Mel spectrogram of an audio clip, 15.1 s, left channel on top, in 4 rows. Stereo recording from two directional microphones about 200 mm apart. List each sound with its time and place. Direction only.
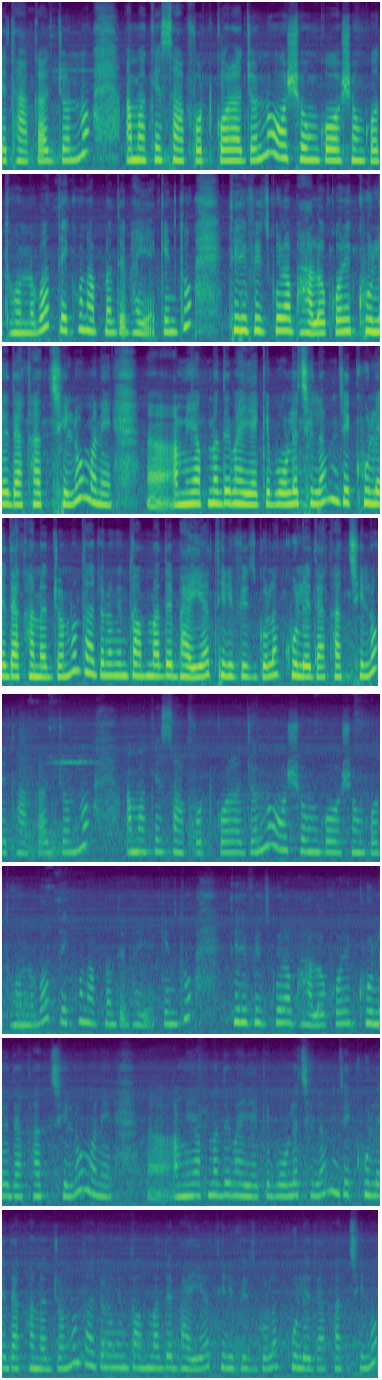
0.1 s speech: 45° left (ahead or behind)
